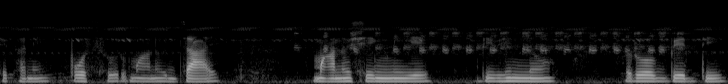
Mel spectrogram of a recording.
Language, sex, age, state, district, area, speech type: Bengali, female, 45-60, West Bengal, Birbhum, urban, spontaneous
